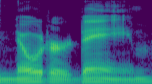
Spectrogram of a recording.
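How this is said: It is said with an American accent. "if you want me to sound American, I could say Notre Dame"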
